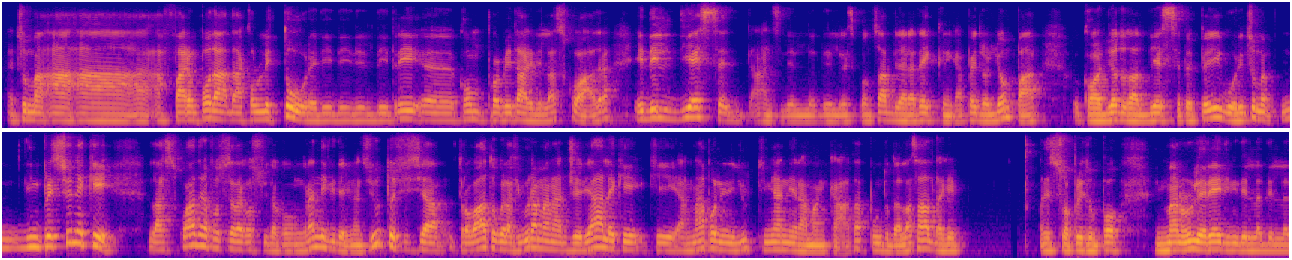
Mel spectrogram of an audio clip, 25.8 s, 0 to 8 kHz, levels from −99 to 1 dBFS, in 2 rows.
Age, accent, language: 20-39, native, Italian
